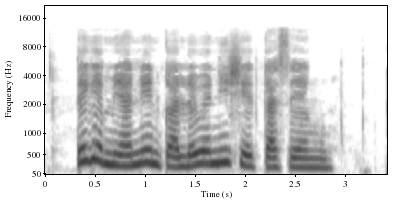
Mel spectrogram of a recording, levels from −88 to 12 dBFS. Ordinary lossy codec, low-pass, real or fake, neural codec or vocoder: AAC, 32 kbps; 19.8 kHz; fake; vocoder, 44.1 kHz, 128 mel bands every 512 samples, BigVGAN v2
